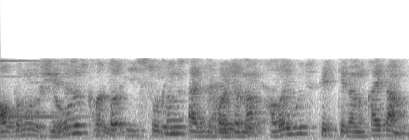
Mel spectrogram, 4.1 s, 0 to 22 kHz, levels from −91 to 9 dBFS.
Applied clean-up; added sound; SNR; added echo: none; Sliding door / Train; 9 dB; reverberation time 0.3 s.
